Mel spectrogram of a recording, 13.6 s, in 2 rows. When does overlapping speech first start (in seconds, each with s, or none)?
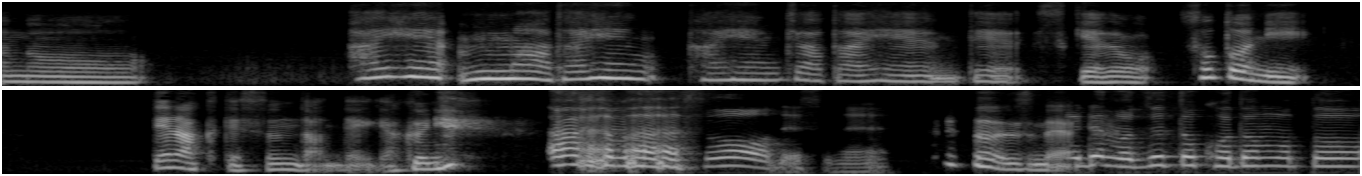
none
